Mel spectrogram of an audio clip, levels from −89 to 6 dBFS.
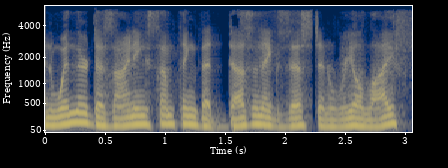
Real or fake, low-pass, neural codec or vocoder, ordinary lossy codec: real; 5.4 kHz; none; AAC, 24 kbps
